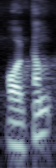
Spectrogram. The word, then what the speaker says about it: autumn: यहाँ वो स्पेलिंग में ये कर सकता है कि एन ना दे, क्योंकि एन साइलेंट होता है तो बच्चों को लगता है ज़रूरत नहीं है, लेकिन ऑटम यही होता है।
